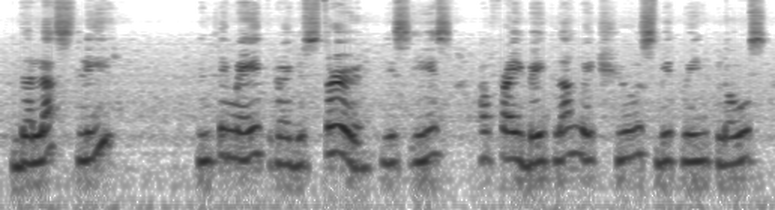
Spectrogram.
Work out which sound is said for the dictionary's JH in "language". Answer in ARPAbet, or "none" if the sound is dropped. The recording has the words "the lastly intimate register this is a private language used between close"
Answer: CH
